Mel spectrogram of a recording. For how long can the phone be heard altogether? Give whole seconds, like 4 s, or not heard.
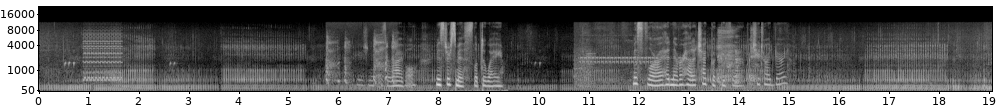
3 s.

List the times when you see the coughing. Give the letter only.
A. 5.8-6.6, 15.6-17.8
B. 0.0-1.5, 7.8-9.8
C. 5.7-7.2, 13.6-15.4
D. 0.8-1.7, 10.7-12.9
C.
